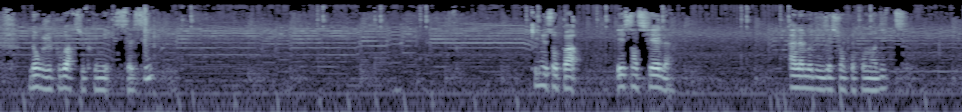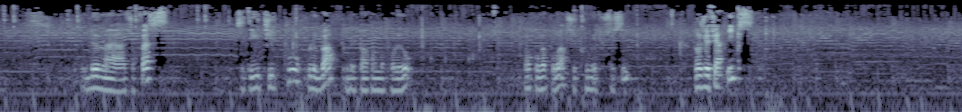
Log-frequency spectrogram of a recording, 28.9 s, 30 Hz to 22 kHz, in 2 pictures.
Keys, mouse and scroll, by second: 1.8-4.6 right drag, 4.9-20.3 right drag, 19.1-21.6 middle drag, 23.1-25.4 right drag, 26.0 x, 26.1 middle click.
